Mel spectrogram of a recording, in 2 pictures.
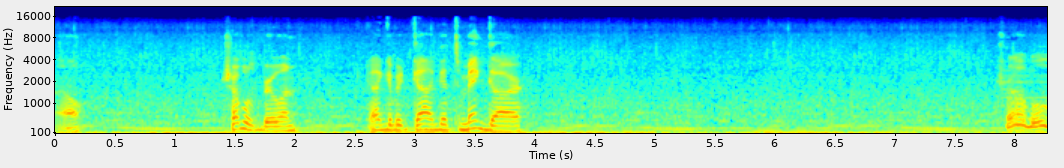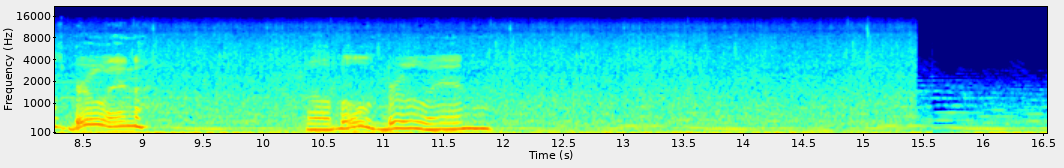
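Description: Water rushes down in a steady roar.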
